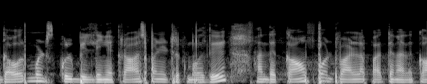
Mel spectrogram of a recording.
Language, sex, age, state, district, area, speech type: Tamil, male, 18-30, Tamil Nadu, Cuddalore, rural, spontaneous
